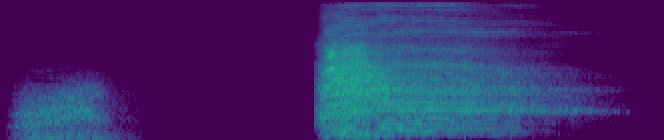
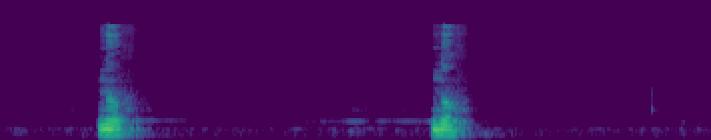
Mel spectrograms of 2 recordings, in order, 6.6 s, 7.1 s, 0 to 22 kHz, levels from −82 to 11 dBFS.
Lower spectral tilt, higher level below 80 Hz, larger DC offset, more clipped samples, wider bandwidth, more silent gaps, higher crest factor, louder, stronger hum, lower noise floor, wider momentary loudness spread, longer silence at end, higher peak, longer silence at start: second, -0.5 dB/octave vs -7.5 dB/octave; first, -64 dBFS vs -76 dBFS; neither; neither; first, over 20 kHz vs 11.5 kHz; first, 1.48-3.12 s vs none; about the same, 24 dB vs 22 dB; about the same, -25 LUFS vs -24 LUFS; neither; second, -72 dBFS vs -84 dBFS; first, 25 LU vs 17 LU; second, 0.85 s vs 2.5 s; about the same, -8 dBFS vs -10 dBFS; second, 0.15 s vs 0.95 s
